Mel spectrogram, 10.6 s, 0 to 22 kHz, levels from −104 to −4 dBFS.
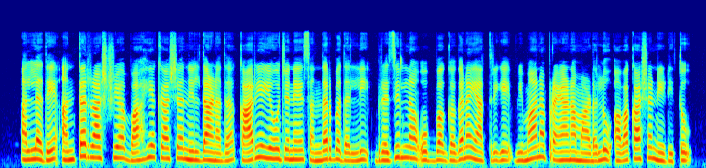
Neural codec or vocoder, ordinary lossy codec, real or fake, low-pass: none; none; real; 9.9 kHz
